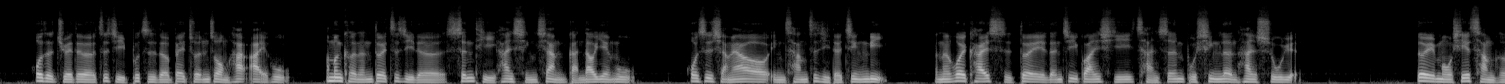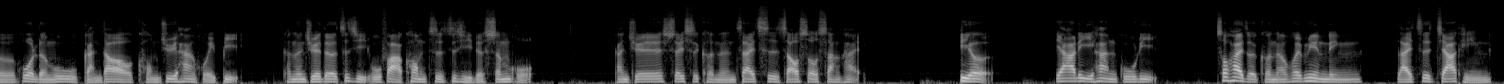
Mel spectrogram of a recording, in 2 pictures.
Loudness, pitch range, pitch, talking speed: -24 LUFS, 105-130 Hz, 115 Hz, 245 characters per minute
